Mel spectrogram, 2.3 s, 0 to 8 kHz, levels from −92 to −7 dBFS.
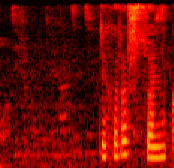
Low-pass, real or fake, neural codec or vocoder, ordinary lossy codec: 7.2 kHz; real; none; MP3, 64 kbps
